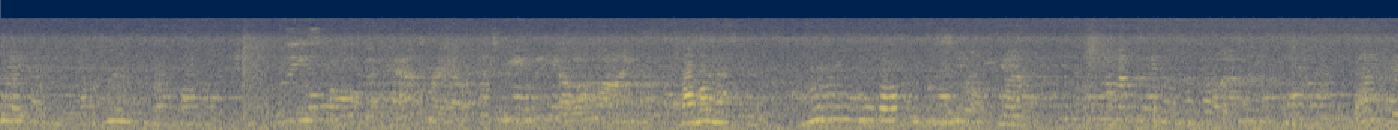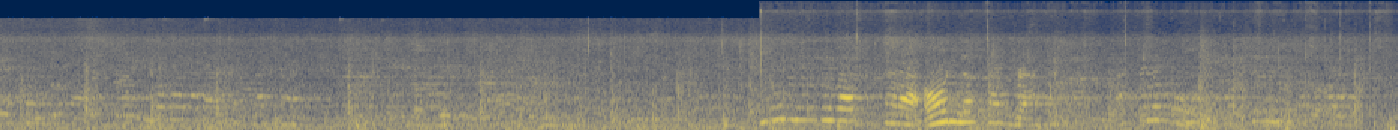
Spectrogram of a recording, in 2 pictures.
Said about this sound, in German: Was allerdings gut zu hören ist, sind die Geräusche aus dem Bahnhof in Kyoto. Und genau die hören wir uns jetzt einmal an.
